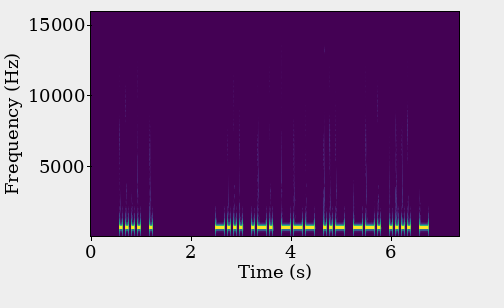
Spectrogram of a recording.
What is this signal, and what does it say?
Morse code, heard as a keyed tone, about 21 wpm, 700 Hz. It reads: HE BROUGHT
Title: 3x Word-Spacing - Sentences from Top 500 Words - 20wpm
